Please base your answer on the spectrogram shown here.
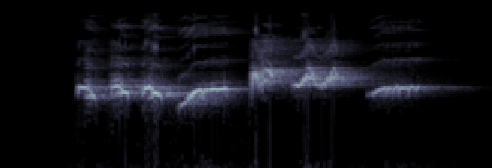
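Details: Orange-headed thrush singing one continuous varied phrase of whistled, slurred notes, rising and falling, ending in a thin drawn-out whistle; quiet background.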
